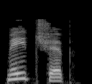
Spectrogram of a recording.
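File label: "mateship", British English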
